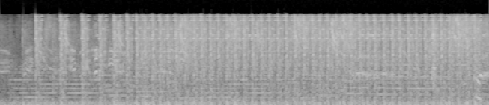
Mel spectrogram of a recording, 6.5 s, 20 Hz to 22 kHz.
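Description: Soldiers in Jak 2 unleash dense, continuous automatic gunfire, rapid overlapping shots cracking loudly and without pause throughout.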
